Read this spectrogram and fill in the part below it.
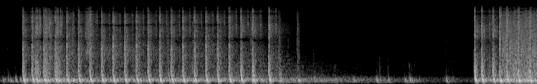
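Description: An automatic rifle fires rapid bursts close by.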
